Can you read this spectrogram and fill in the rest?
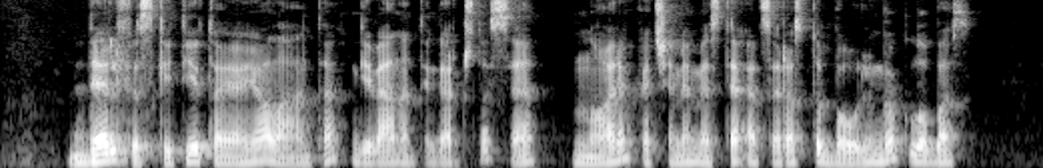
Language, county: Lithuanian, Šiauliai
